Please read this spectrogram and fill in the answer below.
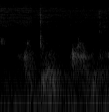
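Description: Quiet room tone of a played-back interview recording between answers, with a faint tick a little under a second in and a couple of soft, indistinct low sounds.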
